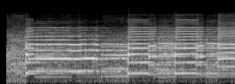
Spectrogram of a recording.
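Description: Traditional Khmer music led by a reedy wind instrument playing long held notes, the pitch changing about once a second.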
